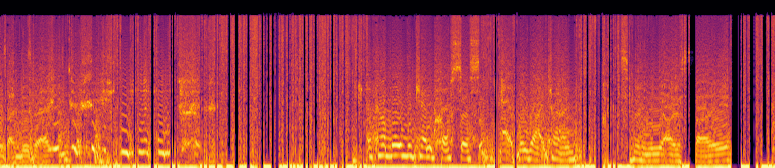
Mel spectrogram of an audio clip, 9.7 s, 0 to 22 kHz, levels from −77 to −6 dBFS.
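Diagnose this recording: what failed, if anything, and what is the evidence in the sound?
A stuck bit runs through the whole recording, most likely at the converter or the digital line leaving it. The sound carries a harsh, buzzy distortion from start to finish, and quiet passages fill with loud noise instead of falling silent. The offset is large, around -5 dBFS, so the stuck line sits high in the word. On a waveform, about half the samples jump by a fixed step, giving a squared, terraced look. A spectrogram shows dense broadband hash even in gaps.

An electrical switching spike appears at 0.85 s as a sharp snap or tight cluster of clicks laid over the sound. The likely cause is a nearby switch, relay or static discharge arcing briefly and coupling into the analogue wiring before conversion. On the waveform it is a narrow, steep-edged burst. A spectrogram shows a thin vertical stripe reaching across the full frequency range for just that instant.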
